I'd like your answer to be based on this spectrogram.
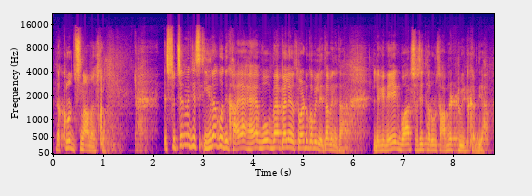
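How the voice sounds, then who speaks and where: A middle-aged male teacher with a Hindi accent leads a live online vocabulary class. He talks to viewers like friends in a chatty way, and his voice sits a little high for a man. He slows down to spell out words letter by letter. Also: warm tone.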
